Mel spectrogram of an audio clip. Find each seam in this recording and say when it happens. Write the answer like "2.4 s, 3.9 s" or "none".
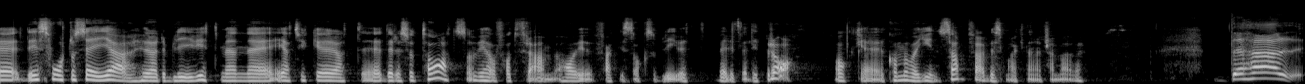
none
